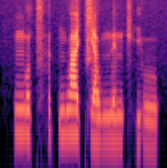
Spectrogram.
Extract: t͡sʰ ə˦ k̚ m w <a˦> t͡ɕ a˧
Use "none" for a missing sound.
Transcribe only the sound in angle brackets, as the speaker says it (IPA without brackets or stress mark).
a˥˧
